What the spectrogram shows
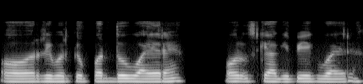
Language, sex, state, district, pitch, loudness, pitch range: Hindi, male, Arunachal Pradesh, Lower Dibang Valley, 135 Hz, -15 LUFS, 130-140 Hz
